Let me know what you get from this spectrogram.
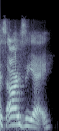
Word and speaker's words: RZA: It's RZA.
